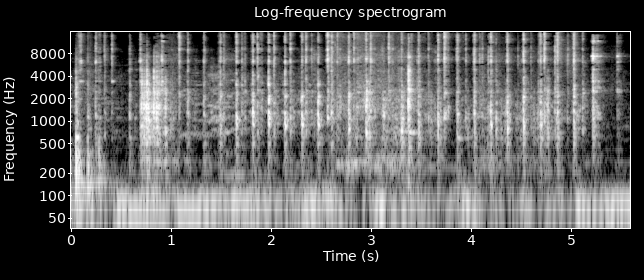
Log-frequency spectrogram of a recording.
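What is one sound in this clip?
A spoon stirs and clinks rapidly against a glass mug.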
